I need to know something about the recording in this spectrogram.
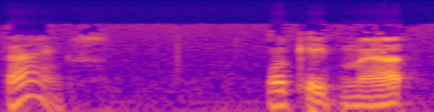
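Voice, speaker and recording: Slow, shrewd police lieutenant. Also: male voice, low-pitched, huge pitch swings, a bit bright, husky, exaggerated voice. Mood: measured, knowing. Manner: terse, deliberate. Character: shrewd, laconic, decent male police lieutenant. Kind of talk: 1940s radio drama acting. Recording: muffled old radio recording.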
